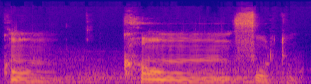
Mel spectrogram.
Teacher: before a consonant, the sound is always nasal. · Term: nasal sound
